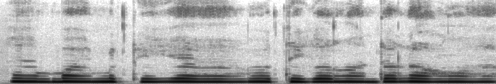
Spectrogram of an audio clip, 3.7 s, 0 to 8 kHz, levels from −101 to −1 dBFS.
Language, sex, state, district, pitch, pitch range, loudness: Hindi, female, Delhi, New Delhi, 270 Hz, 265-275 Hz, -12 LUFS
